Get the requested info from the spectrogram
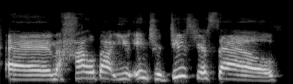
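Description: A woman's voice: fairly high pitch, lively intonation, a little slow, no room sound. A woman hosting a podcast in a casual, conversational way, effusive and encouraging. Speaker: podcast host.

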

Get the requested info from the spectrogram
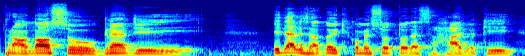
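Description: A man's voice: medium pitch, moderate pace. A man co-hosting a church radio show, announcing segments with fairly formal phrasing.

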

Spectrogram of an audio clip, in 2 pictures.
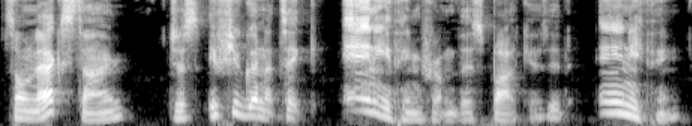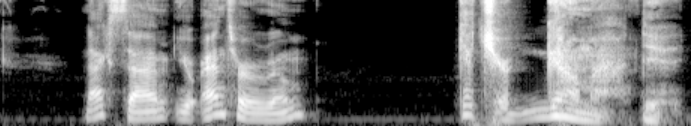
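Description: A man's voice: medium pitch, measured pace, gravelly, husky. A man hosting a casual solo podcast, rambling and swearing as he drinks a beer and keeps calling his listeners dude. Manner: animated, profane, rambling, addresses listeners as dude. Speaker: podcast host.

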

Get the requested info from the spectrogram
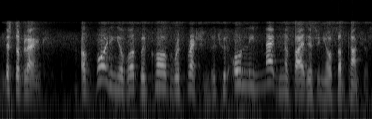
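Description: A pompous male psychiatrist in a vintage radio comedy. He lectures earnestly in a highish voice with big swings of pitch. The recording is dull with age. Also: lively intonation, brisk, breathy edge. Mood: soothing, pompous. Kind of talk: 1950s old time radio comedy acting.

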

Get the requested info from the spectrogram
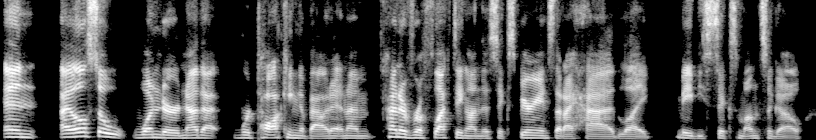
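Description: The voice is a podcast host's, sitting at a middle pitch. The delivery is casual and conversational, with a reflective habit of thinking aloud as ideas are worked through. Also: moderate pace, hardly any pauses, fairly bright tone. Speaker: podcast host; tabletop game master. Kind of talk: conversational interview, casual chat.

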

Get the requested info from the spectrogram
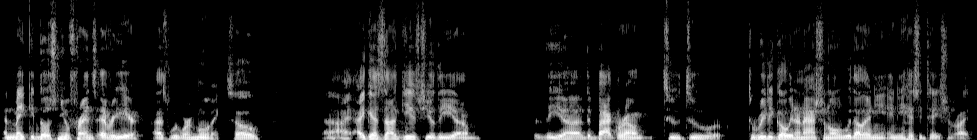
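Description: A man's voice: medium pitch, steady tone, normal speed, darkish tone. A middle-aged man from Argentina, answering as a podcast guest in a hesitant way, full of fillers and restarts. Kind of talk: casual interview talk.

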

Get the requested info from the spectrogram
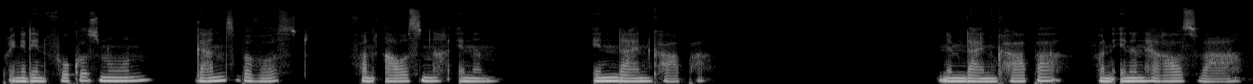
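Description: A woman with a soft, breathy voice calmly guiding a relaxation meditation, soothing and instructional, with long pauses between phrases. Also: sits low, dry recording, clean studio sound. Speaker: yoga nidra guide.

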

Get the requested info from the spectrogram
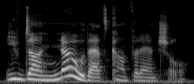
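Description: A woman's voice: medium pitch, very animated, moderate pace, husky. A woman voicing an exasperated, sharply scolding ex-girlfriend with a thick homegrown accent in a story reading. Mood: vexed. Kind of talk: acted storybook dialogue.

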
